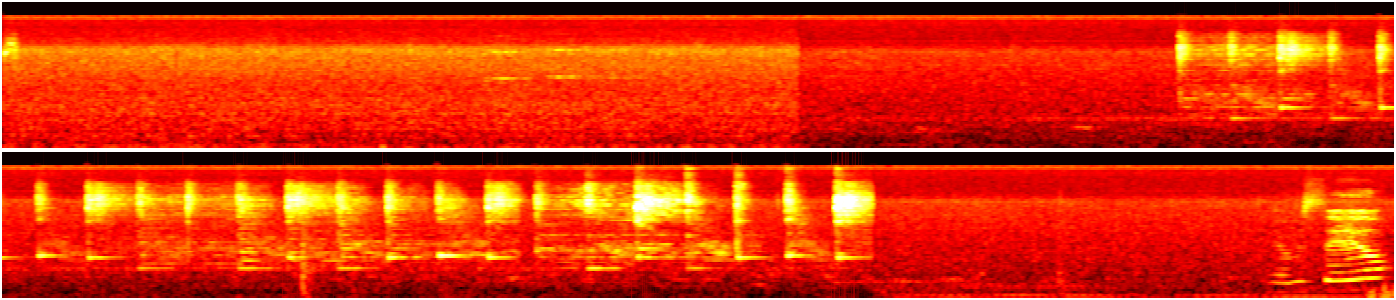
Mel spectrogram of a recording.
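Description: After a muffled hum, a telephone's electronic ring trills in a quick repeating pattern for several seconds, then stops; background noise continues.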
